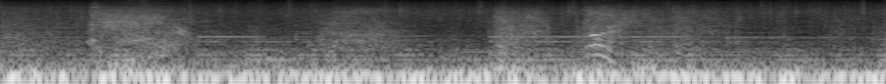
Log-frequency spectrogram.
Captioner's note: weapons clanking; weapons whooshing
